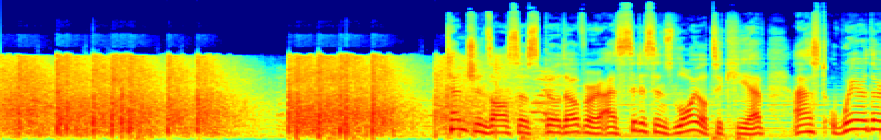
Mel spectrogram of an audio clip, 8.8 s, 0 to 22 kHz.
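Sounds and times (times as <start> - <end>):
gunfire in rapid irregular sharp shots: 0.0 - 5.1
speech: 4.5 - 8.8.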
